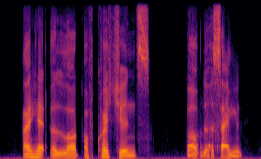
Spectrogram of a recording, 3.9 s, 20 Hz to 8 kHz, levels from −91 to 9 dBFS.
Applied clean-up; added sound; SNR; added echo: neural diffusion model UNIVERSE++.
